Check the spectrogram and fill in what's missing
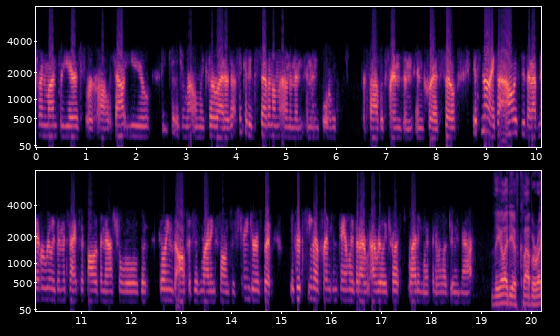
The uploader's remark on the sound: We caught up with her over the phone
